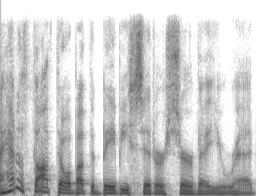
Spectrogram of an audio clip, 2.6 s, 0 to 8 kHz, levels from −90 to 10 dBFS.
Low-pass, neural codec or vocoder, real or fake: 7.2 kHz; none; real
